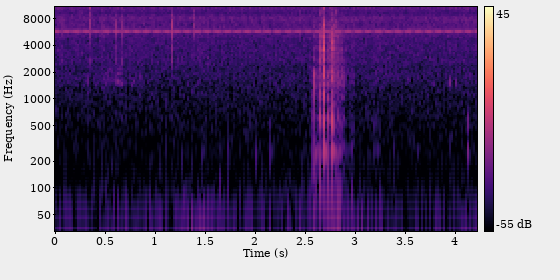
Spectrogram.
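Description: Shoes stepping and scuffing on rough sandstone, with scattered light ticks and a low wind rumble on the microphone. One louder scuff about two-thirds of the way through.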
